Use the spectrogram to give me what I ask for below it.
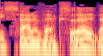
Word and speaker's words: Sativex: Well, you know, the federal government is having to do a really interesting dance on this question of, by the way, I've never been sure if the correct pronunciation is Sativex or Sativex. – Well, the founder, Jeffrey Guy, told me Sativex. I think that's a British pronunciation.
